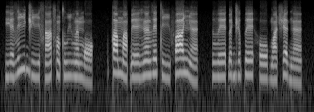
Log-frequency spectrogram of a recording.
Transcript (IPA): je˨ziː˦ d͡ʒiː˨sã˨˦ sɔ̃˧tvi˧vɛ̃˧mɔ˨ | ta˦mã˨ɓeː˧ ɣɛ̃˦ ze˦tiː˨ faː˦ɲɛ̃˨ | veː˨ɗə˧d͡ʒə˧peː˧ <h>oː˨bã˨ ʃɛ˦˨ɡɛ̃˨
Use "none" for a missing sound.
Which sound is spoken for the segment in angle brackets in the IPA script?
h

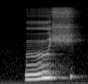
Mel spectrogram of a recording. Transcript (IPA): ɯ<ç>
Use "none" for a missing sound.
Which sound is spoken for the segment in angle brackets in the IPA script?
ç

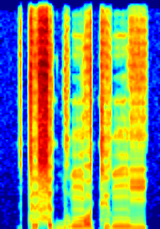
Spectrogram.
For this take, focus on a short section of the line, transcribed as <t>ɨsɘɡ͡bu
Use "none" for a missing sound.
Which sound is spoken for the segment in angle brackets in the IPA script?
t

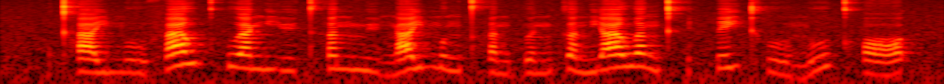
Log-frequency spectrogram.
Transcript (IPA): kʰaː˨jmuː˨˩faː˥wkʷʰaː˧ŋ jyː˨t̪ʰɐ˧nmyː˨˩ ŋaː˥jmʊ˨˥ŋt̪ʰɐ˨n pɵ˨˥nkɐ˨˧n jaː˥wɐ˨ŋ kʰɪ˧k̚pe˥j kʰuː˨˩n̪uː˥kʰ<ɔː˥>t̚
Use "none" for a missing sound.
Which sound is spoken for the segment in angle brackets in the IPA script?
ɔː˨˥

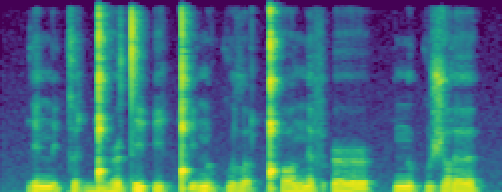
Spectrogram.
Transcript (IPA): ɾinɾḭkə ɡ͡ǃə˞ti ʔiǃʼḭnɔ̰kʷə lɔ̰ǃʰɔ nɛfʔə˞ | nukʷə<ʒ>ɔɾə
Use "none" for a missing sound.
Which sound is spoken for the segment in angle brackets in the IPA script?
ʒ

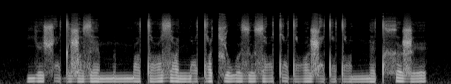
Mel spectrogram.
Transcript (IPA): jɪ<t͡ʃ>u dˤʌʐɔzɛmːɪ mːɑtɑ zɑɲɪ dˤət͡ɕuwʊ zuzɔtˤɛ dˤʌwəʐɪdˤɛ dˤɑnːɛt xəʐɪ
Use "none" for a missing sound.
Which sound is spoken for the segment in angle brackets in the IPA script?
ʃ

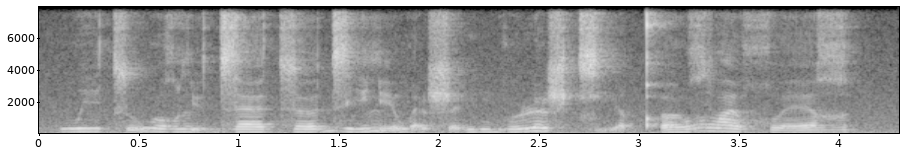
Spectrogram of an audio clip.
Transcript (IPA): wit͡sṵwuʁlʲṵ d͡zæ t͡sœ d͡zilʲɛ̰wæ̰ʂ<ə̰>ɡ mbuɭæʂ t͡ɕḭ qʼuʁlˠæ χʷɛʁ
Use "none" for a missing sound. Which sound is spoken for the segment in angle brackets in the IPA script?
ɛ̰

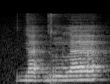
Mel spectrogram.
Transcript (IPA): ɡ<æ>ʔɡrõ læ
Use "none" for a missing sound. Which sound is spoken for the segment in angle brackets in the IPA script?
æ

